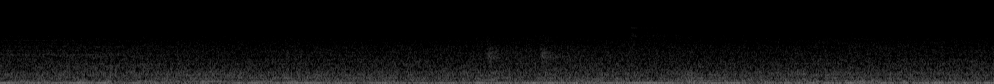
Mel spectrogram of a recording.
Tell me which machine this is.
fan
